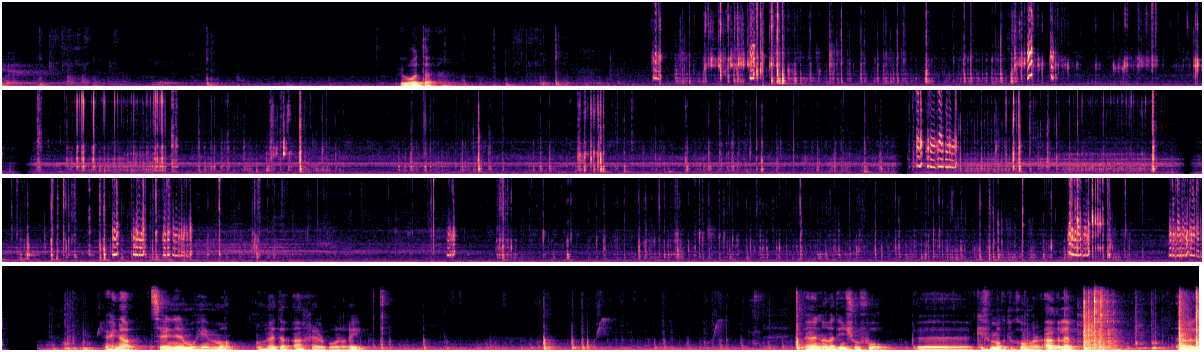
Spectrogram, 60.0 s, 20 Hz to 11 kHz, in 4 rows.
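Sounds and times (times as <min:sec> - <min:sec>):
plastic parts clicking and scraping: 0:06.3 - 0:45.0.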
